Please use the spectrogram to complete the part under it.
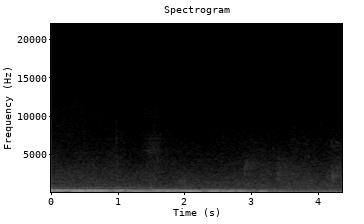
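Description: A mixed choir sings a sustained chord in a large echoing hall, then fades away.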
